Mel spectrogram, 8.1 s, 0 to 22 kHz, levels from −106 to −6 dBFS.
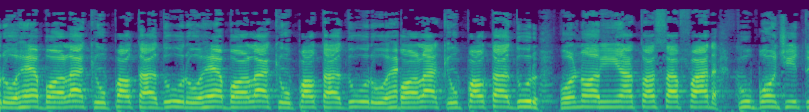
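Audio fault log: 3.96 s and 5.98 s, compressed frames skipped: the sound jumps ahead, roughly 150 ms then 100 ms lost, consistent with whole 23.2 ms frames going undecoded.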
